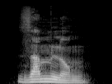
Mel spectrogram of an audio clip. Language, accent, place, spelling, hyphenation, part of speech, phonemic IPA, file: German, Germany, Berlin, Sammlung, Samm‧lung, noun, /ˈzamlʊŋ/, De-Sammlung.ogg
- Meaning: 1. collection 2. raising 3. gathering 4. contemplation, concentration, composure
